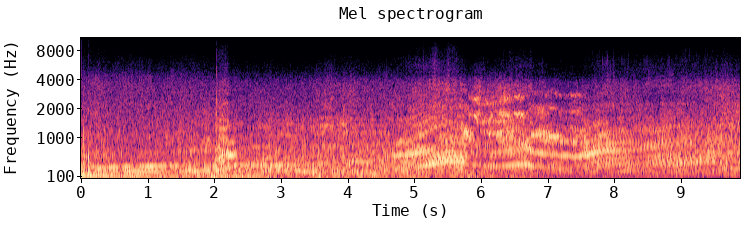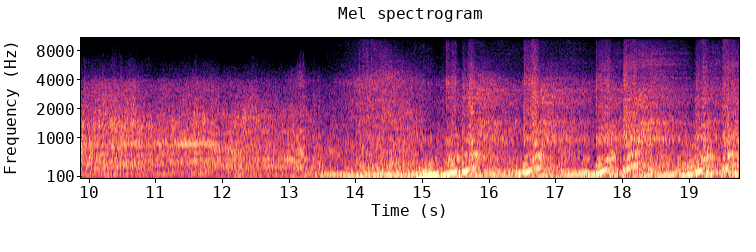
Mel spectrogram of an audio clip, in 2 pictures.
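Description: BMW M3 E92's V8 with a custom exhaust running hard and loud, its pitch climbing and dropping with gear changes and throttle. Near the end the engine is blipped up sharply several times in quick succession.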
